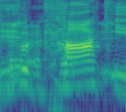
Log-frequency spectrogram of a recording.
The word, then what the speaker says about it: bukkake: This one has buck cake. It's B-U-K-K-A-K-E. – Are you trying to say bukkake? – Is that what it is? Bukkake? – Stop playing, bro.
